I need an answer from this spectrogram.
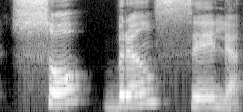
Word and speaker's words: sobrancelha: aqui, você sabe que a pronúncia correta é sobrancelha, da forma como a palavra é escrita.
